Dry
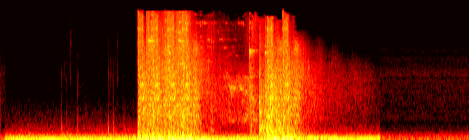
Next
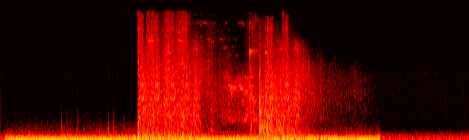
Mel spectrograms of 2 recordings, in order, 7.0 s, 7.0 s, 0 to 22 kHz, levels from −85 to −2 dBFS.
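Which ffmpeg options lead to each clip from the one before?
ffmpeg -i in.wav -af "highshelf=frequency=4700:gain=-5.5,acompressor=threshold=-22dB:ratio=10,volume=-8.5dB" out.wav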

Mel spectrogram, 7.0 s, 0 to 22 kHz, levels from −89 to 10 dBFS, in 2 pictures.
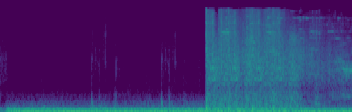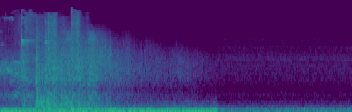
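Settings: ffmpeg -i in.wav -af "equalizer=frequency=840:width_type=o:width=0.73:gain=-12,volume=5dB" out.wav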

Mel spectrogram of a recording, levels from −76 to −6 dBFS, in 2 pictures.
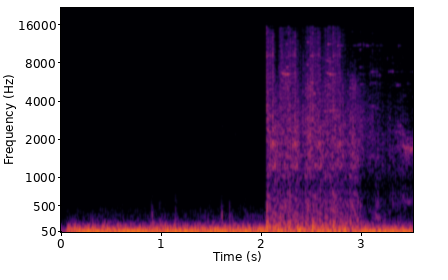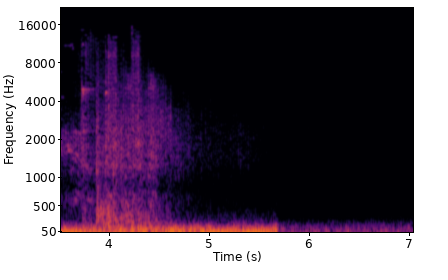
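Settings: ffmpeg -i in.wav -af "tremolo=f=40:d=0.519" out.wav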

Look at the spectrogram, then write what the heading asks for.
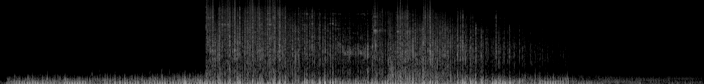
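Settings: ffmpeg -i in.wav -filter_complex "[0:a]asplit=6[link_01][link_02][link_03][link_04][link_05][link_06];[link_02]adelay=332,afreqshift=-76,volume=-9.5dB[link_07];[link_03]adelay=664,afreqshift=-152,volume=-16.1dB[link_08];[link_04]adelay=996,afreqshift=-228,volume=-22.6dB[link_09];[link_05]adelay=1328,afreqshift=-304,volume=-29.2dB[link_10];[link_06]adelay=1660,afreqshift=-380,volume=-35.7dB[link_11];[link_01][link_07][link_08][link_09][link_10][link_11]amix=inputs=6:normalize=0,aeval=exprs='0.126*(cos(1*acos(clip(val(0)/0.126,-1,1)))-cos(1*PI/2))+0.00708*(cos(5*acos(clip(val(0)/0.126,-1,1)))-cos(5*PI/2))+0.0355*(cos(6*acos(clip(val(0)/0.126,-1,1)))-cos(6*PI/2))+0.0316*(cos(7*acos(clip(val(0)/0.126,-1,1)))-cos(7*PI/2))+0.0355*(cos(8*acos(clip(val(0)/0.126,-1,1)))-cos(8*PI/2))':channel_layout=same,volume=-2dB" out.wav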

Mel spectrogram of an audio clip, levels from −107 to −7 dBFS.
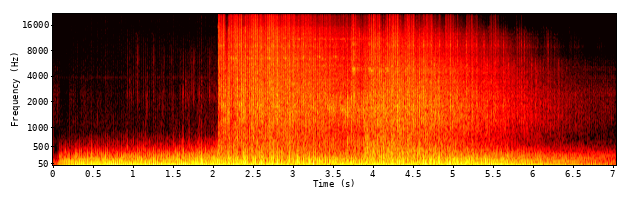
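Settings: ffmpeg -i in.wav -af "aecho=1:1:200|420|662|928.2|1221:0.631|0.398|0.251|0.158|0.1" out.wav

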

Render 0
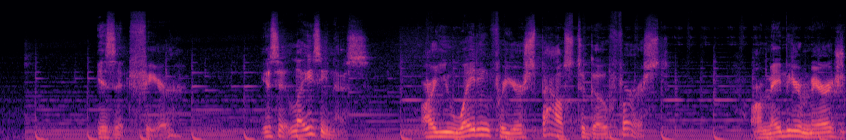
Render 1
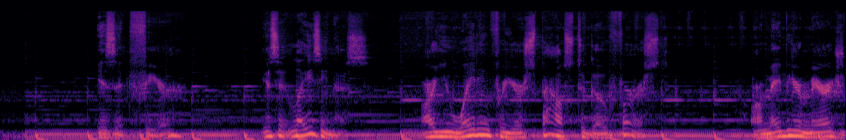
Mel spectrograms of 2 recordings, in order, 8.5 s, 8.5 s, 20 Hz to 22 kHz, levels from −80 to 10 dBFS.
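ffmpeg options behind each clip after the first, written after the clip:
ffmpeg -i in.wav -af "firequalizer=gain_entry='entry(100,0);entry(150,12);entry(370,-26);entry(570,-6);entry(900,-19);entry(1300,0);entry(2600,-23);entry(4900,-5);entry(8600,1);entry(13000,12)':delay=0.05:min_phase=1,volume=-2.5dB" out.wav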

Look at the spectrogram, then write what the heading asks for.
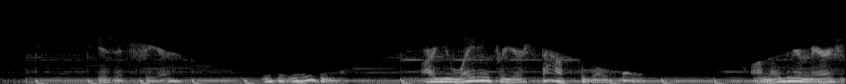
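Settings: ffmpeg -i in.wav -af "afftfilt=real='re*lt(b*sr/1024,430*pow(3500/430,0.5+0.5*sin(2*PI*0.26*pts/sr)))':imag='im*lt(b*sr/1024,430*pow(3500/430,0.5+0.5*sin(2*PI*0.26*pts/sr)))':win_size=1024:overlap=0.75,volume=-3dB" out.wav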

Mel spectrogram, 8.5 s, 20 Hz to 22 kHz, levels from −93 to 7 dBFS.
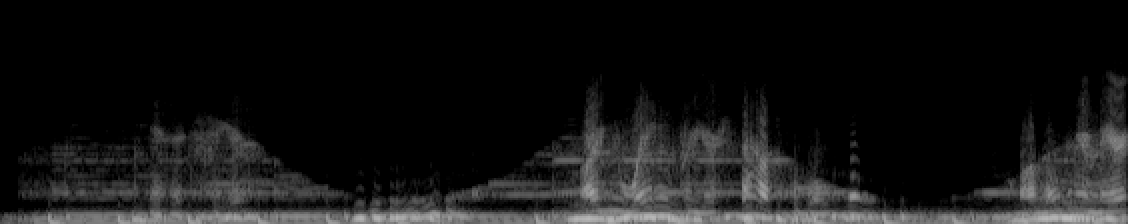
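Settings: ffmpeg -i in.wav -filter_complex "[0:a]firequalizer=gain_entry='entry(130,0);entry(290,-22);entry(540,3);entry(2200,-1)':delay=0.05:min_phase=1,acrossover=split=160|1700[link_01][link_02][link_03];[link_02]adelay=140[link_04];[link_03]adelay=170[link_05];[link_01][link_04][link_05]amix=inputs=3:normalize=0,adynamicsmooth=sensitivity=1.5:basefreq=1000" out.wav

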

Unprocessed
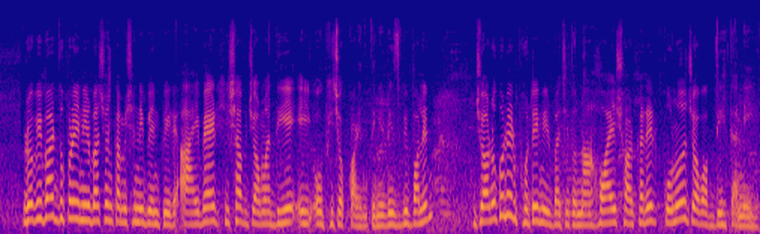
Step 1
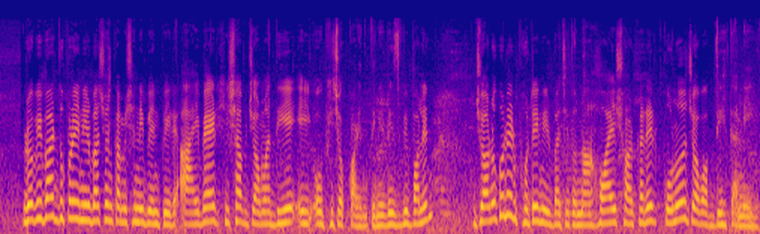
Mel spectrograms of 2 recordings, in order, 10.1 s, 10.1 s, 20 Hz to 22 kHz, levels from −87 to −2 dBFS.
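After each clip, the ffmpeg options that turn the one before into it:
ffmpeg -i in.wav -af "lowshelf=frequency=160:gain=11.5,volume=8dB" out.wav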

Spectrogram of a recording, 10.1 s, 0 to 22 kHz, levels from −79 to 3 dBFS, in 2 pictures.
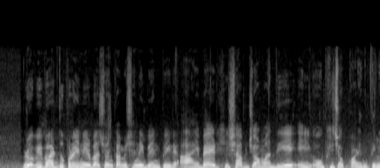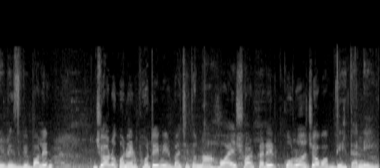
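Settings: ffmpeg -i in.wav -af "aecho=1:1:6.1:0.39,volume=1dB" out.wav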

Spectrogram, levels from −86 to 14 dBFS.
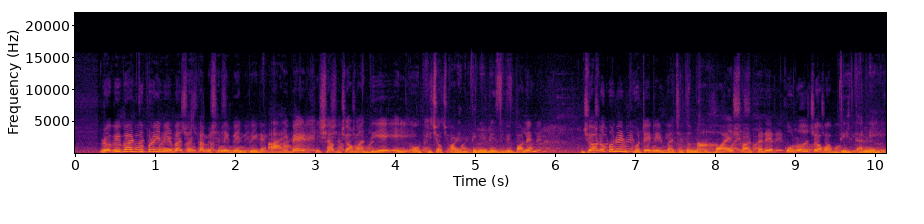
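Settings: ffmpeg -i in.wav -af "aecho=1:1:129:0.316" out.wav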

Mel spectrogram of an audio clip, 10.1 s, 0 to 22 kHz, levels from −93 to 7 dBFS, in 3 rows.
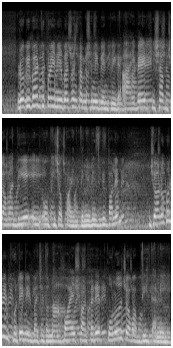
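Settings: ffmpeg -i in.wav -af "equalizer=frequency=125:width_type=o:width=1:gain=10,equalizer=frequency=500:width_type=o:width=1:gain=3,equalizer=frequency=1000:width_type=o:width=1:gain=-6,equalizer=frequency=4000:width_type=o:width=1:gain=6,equalizer=frequency=8000:width_type=o:width=1:gain=-5,volume=-3dB" out.wav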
